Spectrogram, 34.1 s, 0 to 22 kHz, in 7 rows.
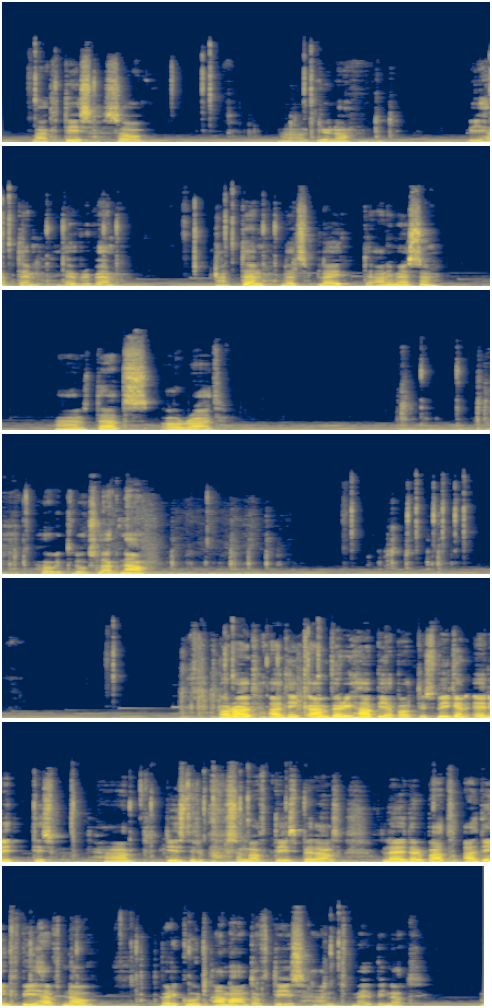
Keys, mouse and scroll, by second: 0.4 middle click, 1.1 s, 2.8 alt+d, 3.7 s, 5.0-6.3 middle drag, 5.1 a, 7.0-8.9 drag, 7.0-9.1 middle drag, 7.7 alt+a, 13.7 alt+a, 13.8-15.9 middle drag, 15.9 shift+z, 18.2-22.4 drag, 18.8 ctrl+s, 21.4 shift+z, 21.5 ctrl+s, 22.1-25.8 middle drag, 22.4 ctrl+s, 26.3-28.0 drag, 26.6 ctrl+s, 28.6-33.5 middle drag, 32.3 ctrl+s.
